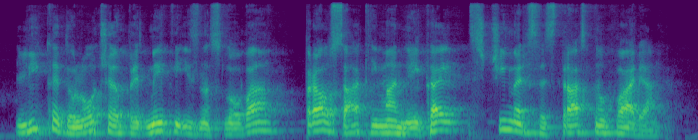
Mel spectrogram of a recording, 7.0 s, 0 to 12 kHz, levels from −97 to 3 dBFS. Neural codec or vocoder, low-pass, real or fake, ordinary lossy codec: codec, 24 kHz, 3 kbps, HILCodec; 10.8 kHz; fake; none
